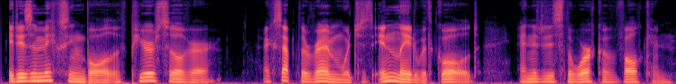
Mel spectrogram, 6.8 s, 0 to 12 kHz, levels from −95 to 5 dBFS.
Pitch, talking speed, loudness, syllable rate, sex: 110 Hz, 205 wpm, -19 LUFS, 4.9 syllables/s, male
